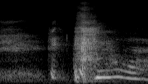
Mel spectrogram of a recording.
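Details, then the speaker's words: Sneeze during a pollen allergy attack set off by opening windows, amid many sneezes, sniffling and a stuffy nose: a quick catch of breath, then a forceful sneeze burst trailing into a short voiced sound. "nope just sneezing all over the place I have to oh I don't know guys hopefully I don't sound too miserable but it's definitely a lot in a lot of sneezes"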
